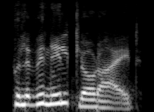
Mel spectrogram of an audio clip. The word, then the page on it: polyvinyl chloride: Indian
